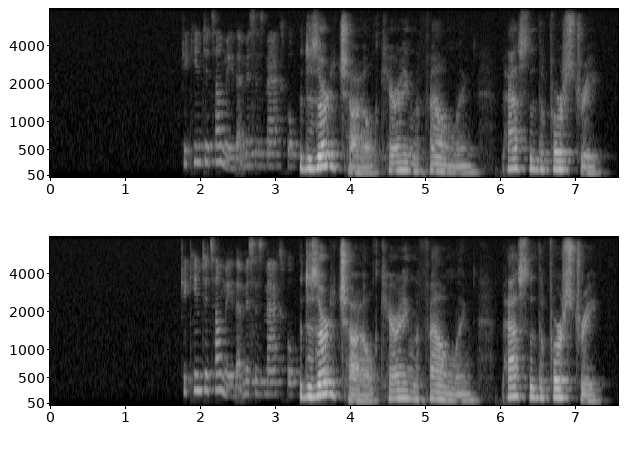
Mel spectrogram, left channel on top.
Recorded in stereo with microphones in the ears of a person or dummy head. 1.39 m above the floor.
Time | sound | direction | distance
1.8 | a woman speaking | 75° right (ahead or behind) | 2 m
3.3 | a man speaking | 25° right (ahead or behind) | 0.9 m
